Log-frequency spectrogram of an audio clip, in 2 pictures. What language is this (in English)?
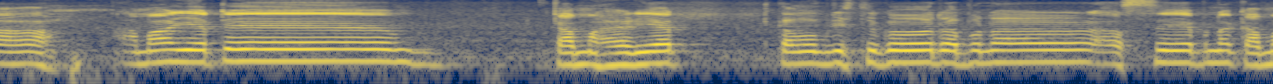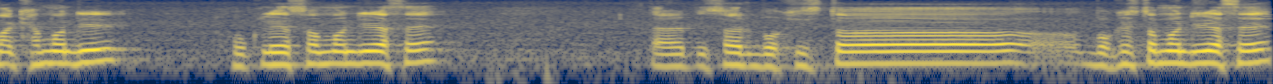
Assamese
